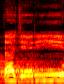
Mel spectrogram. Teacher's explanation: ری میں را کو باریک پڑھیں گے اور یہاں پر یا مدہ ہے، ایک الف کو برابر کھینچیں گے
